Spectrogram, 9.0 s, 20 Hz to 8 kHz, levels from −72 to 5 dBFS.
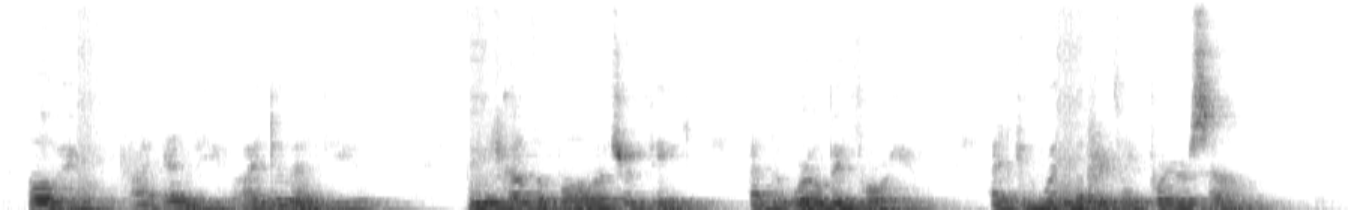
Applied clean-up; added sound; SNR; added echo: neural separator model SepFormer DNS4.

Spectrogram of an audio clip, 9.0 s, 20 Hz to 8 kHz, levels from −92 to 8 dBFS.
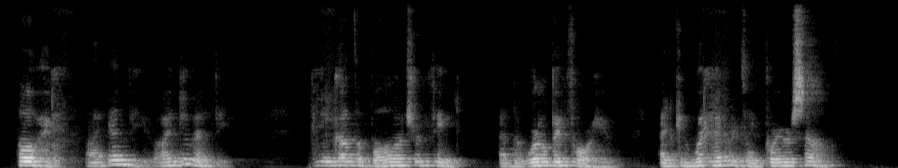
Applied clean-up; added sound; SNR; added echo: neural mask model DeepFilterNet 3.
